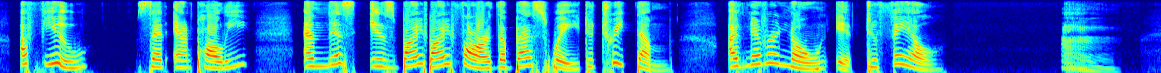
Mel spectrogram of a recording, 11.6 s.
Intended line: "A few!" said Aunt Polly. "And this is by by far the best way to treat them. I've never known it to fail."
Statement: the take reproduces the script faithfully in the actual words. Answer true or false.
true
